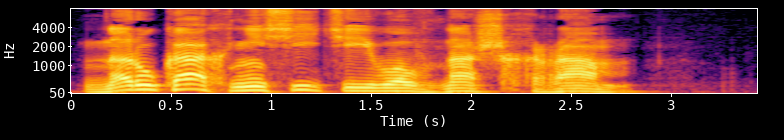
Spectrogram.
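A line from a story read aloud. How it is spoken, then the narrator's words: Commanding voice. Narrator (Russian): Рея властным голосом приказала своим приближенным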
